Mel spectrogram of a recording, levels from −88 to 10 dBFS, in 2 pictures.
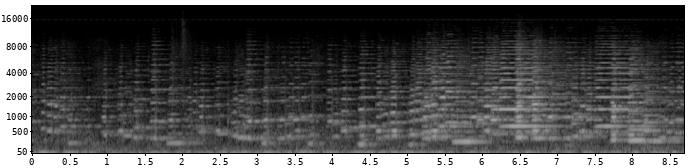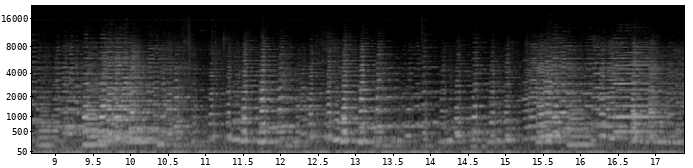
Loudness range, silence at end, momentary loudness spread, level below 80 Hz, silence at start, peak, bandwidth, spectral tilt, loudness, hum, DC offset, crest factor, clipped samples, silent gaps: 11 LU; 0 s; 14 LU; -46 dBFS; 0 s; -12 dBFS; 17 kHz; -3 dB/octave; -31 LUFS; none; under 0.1%; 20 dB; under 0.1%; none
